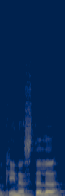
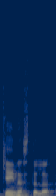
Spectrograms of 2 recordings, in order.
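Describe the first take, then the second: First: Kena stela with STE punched higher; accent on the back. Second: Kena stela with KE stressed; accent on the front. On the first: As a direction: hit stela, not kena. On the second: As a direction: hit kena, let stela drop away. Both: Shown as a demonstration. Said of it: "have completely different m".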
